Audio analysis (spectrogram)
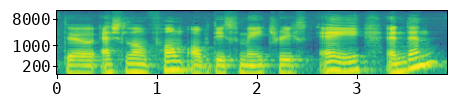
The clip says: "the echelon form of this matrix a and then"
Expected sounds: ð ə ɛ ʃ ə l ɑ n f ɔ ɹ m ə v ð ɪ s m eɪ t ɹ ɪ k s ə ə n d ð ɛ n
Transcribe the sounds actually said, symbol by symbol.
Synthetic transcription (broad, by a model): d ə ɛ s l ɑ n f ɔ m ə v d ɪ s m eɪ t ɹ ɪ k s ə ə n d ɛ n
